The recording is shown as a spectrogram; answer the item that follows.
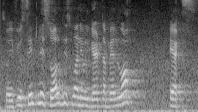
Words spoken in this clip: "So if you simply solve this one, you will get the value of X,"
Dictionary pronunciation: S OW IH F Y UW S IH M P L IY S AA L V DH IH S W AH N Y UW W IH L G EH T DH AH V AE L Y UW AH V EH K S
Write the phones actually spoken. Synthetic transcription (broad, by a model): S OW IH F Y UW S IH M P L IY S AA L V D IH S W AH N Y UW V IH L G EH T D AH B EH L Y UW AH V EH K S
